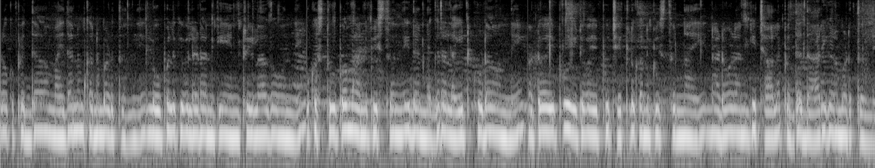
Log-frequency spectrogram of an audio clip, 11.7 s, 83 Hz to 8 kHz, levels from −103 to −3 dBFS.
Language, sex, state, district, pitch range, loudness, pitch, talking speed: Telugu, female, Andhra Pradesh, Guntur, 195-210 Hz, -24 LUFS, 200 Hz, 155 wpm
